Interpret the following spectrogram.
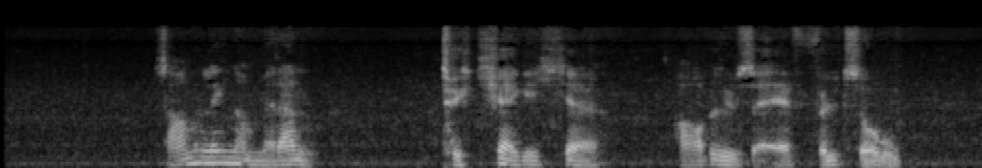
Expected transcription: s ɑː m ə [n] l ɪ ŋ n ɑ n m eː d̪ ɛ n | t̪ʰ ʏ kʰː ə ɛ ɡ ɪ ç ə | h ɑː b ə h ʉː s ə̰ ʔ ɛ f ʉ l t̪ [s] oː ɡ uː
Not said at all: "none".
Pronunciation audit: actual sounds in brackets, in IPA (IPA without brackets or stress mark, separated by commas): n, s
